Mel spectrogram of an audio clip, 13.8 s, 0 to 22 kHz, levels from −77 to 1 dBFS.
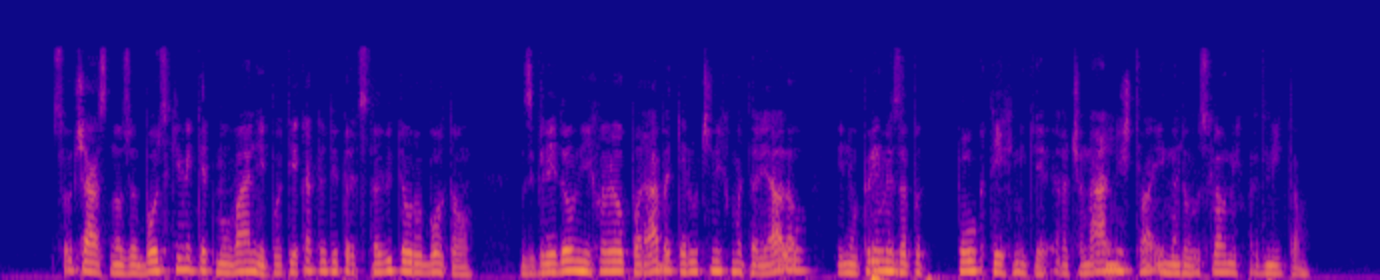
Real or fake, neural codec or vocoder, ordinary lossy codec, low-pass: fake; codec, 32 kHz, 1.9 kbps, SNAC; AAC, 32 kbps; 10.8 kHz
